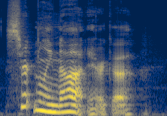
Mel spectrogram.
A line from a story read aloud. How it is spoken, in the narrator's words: Jin Guanyao said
